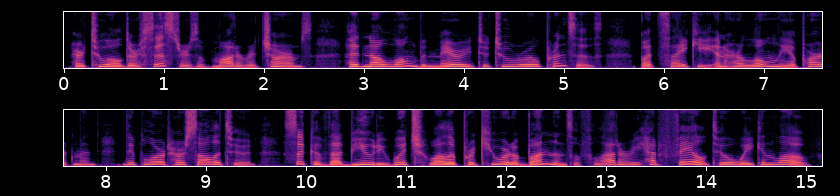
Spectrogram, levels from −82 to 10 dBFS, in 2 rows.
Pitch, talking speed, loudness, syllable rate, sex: 240 Hz, 160 wpm, -17 LUFS, 5.1 syllables/s, female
